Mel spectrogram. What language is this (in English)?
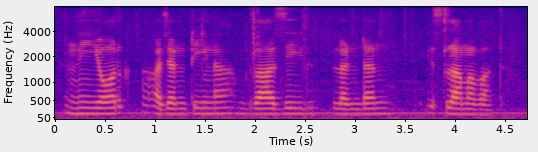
Urdu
